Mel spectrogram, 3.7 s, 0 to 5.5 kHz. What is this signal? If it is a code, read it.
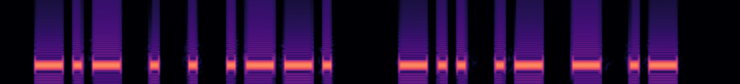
Morse code, heard as a keyed tone, about 25 wpm, 600 Hz. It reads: KEEP DATA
